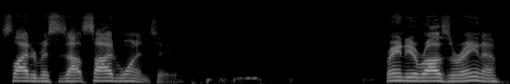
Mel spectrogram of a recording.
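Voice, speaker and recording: A man's voice: fairly high pitch, fairly even intonation, measured pace, a bit bright, clear, resonant tone, no echo. A man doing live baseball play-by-play commentary as the show's announcer, in terse, clipped calls.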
